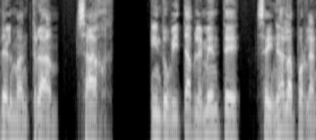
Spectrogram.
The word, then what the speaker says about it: SAH: AM se escribe con las letras H, A, M. SA se escribe con las letras S, A, H. La H suena siempre como J.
